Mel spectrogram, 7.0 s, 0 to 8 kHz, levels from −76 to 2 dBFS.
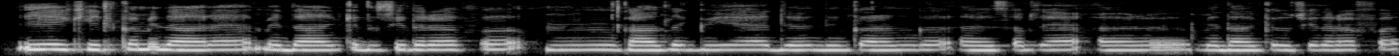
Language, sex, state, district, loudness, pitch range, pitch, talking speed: Hindi, female, Delhi, New Delhi, -15 LUFS, 215-230 Hz, 220 Hz, 225 wpm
